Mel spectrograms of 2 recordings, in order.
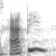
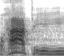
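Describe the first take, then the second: First: HAPPY pitched very high, rising; questioning. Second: HAPPY much louder, falling firmly; insistent answer. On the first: Steve doubts the chorus, "Happy" as high rising question. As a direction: ask "Happy" in a high, puzzled squeak. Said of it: "And he goes". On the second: Phantom chorus insists to Steve, "Happy" loud and falling. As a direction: push "Happy" out as a loud statement. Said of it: "And they all go". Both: Acted.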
